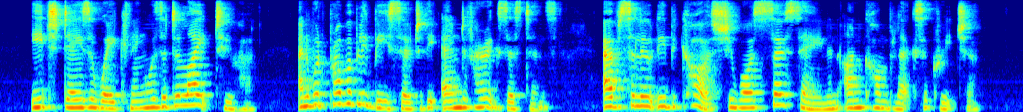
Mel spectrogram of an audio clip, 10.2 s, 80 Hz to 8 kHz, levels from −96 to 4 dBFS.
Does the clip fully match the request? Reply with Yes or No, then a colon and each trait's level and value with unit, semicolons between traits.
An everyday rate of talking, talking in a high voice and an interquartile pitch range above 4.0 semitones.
Yes: average, 170 wpm; high, 205 Hz; average, 4.4 semitones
